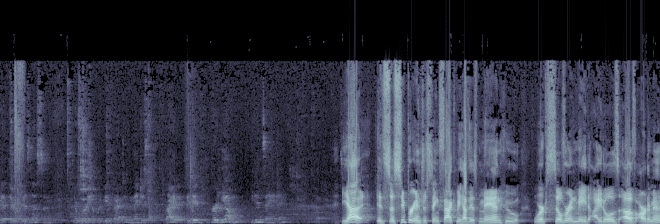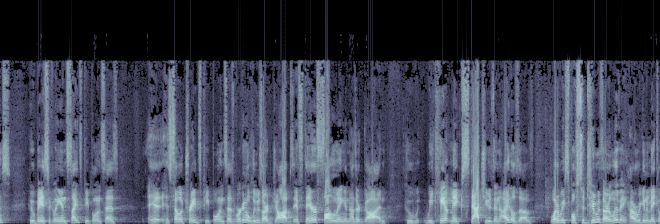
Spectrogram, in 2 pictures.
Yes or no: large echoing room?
yes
